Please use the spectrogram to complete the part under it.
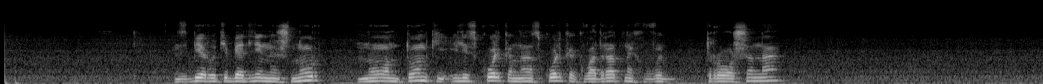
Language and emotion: Russian, neutral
